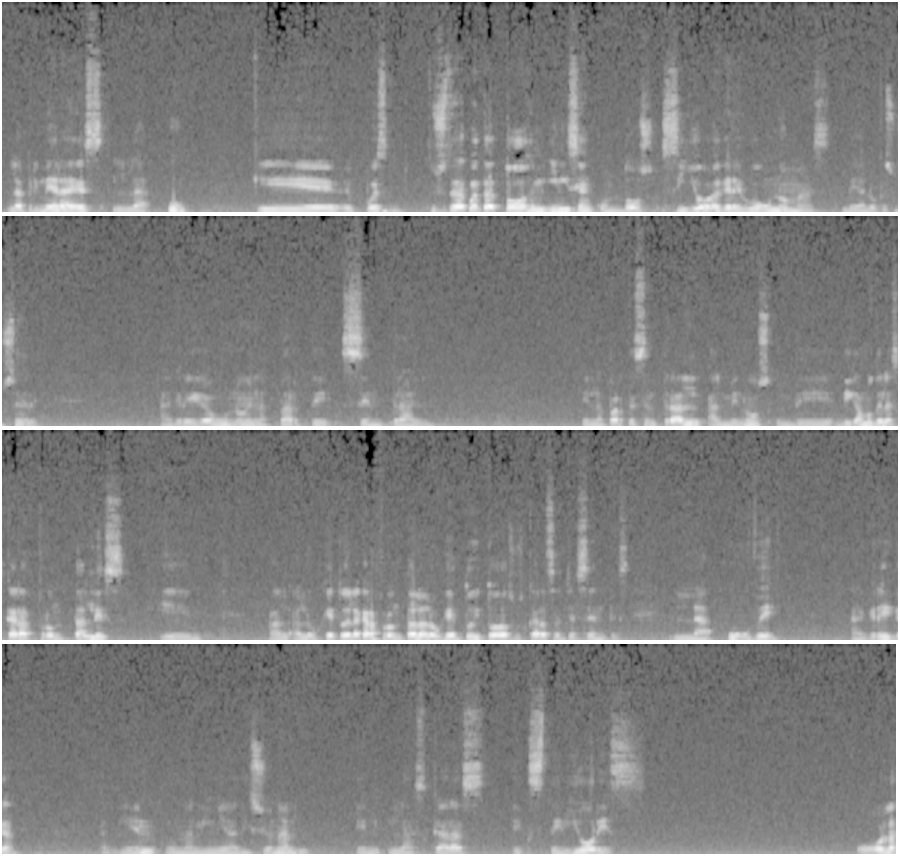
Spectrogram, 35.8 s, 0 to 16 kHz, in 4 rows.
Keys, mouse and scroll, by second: 8.5 click, 25.9 click, 31.9-35.8 middle drag.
